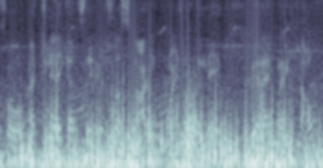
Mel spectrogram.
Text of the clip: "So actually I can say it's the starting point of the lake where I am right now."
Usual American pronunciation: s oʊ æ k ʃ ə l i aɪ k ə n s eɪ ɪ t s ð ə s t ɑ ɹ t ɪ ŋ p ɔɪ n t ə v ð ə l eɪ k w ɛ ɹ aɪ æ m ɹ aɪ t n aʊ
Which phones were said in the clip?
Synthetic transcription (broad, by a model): s oʊ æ k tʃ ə l i aɪ k ə n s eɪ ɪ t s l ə s t ɑ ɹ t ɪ ŋ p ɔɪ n ə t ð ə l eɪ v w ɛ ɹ aɪ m l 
